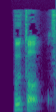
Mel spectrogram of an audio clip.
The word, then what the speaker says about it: Ut: で、ウト、最初のド、ドね、ドゥーって言ってるのは、 UT と書いてウトと読むんだけど、これをドゥーって読んでんだよね。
